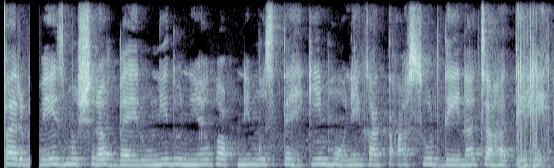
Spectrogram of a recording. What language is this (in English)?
Urdu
